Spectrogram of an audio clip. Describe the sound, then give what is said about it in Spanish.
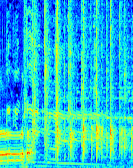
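A few people clapping in a loose, regular rhythm, with sustained tones underneath. “Ya, aplausos.”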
